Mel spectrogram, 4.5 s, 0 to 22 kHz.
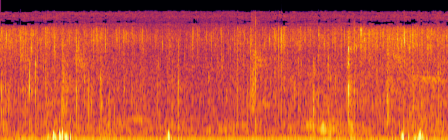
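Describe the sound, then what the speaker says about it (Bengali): Garlic cloves and whole green chilies sizzle with dried fish in a pan, a faint steady crackle of frying with a few soft low thumps, no voices. "আমি এখন দিয়ে দিচ্ছি ছোট্ট ছোট্ট রসুনের কোয়া 8-10টার মতো। দিয়ে দিচ্ছি এখানে 4-5টা আস্ত কাঁচামরিচ"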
